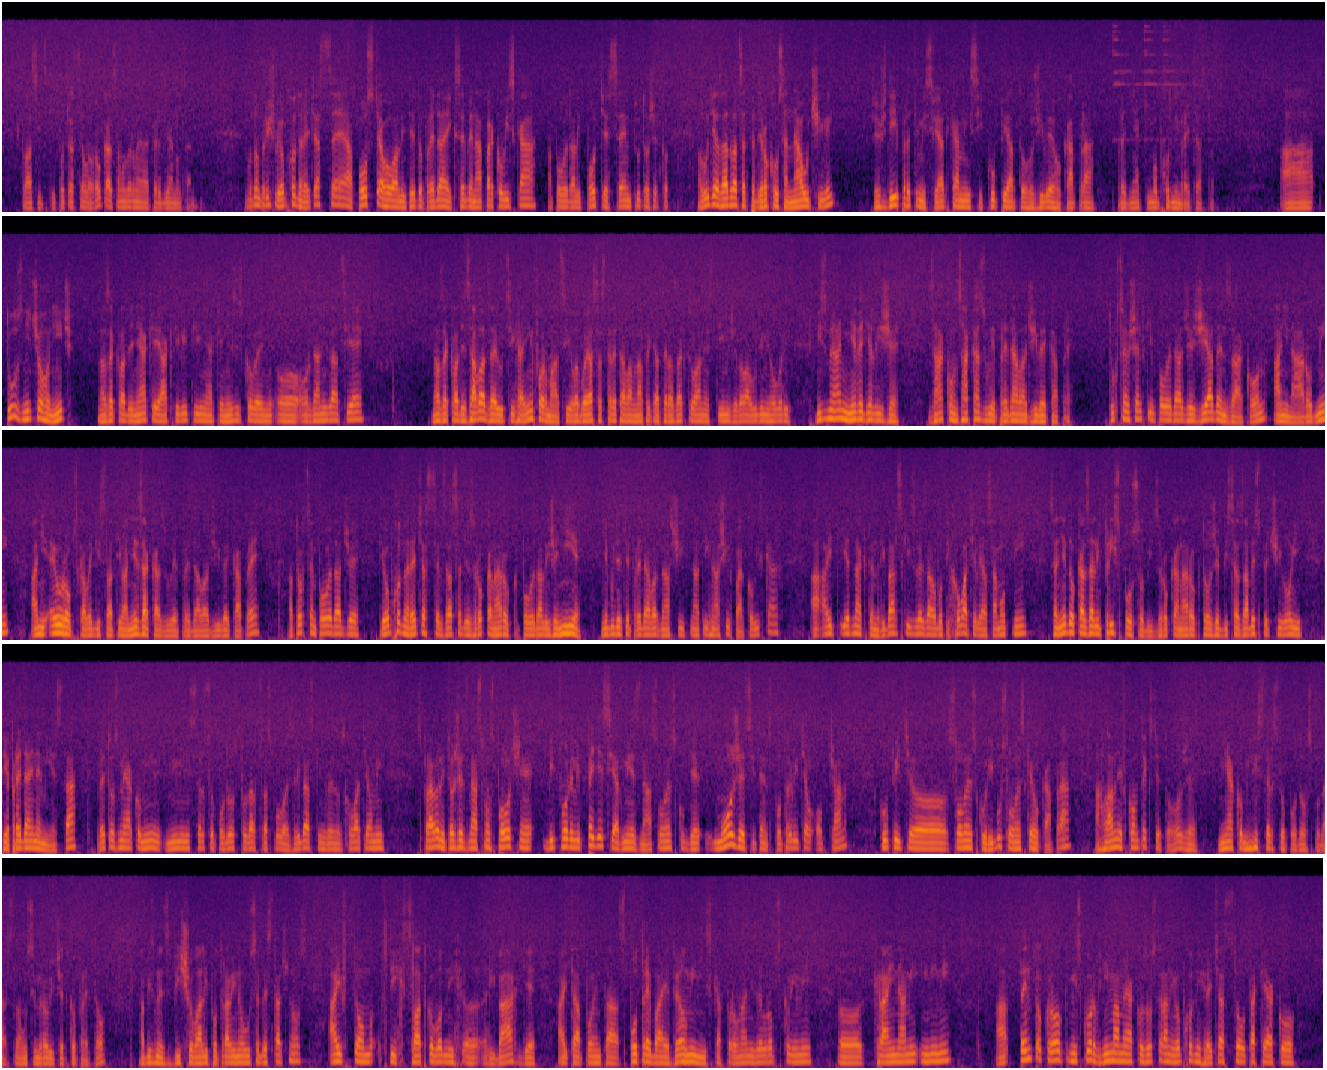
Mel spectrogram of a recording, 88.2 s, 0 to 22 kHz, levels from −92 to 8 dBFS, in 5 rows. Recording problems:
hiss; noticeable; throughout; 15 dB below the speech
doorbell; faint; from 15 to 16 s; peak 15 dB below the speech

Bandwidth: 15 kHz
